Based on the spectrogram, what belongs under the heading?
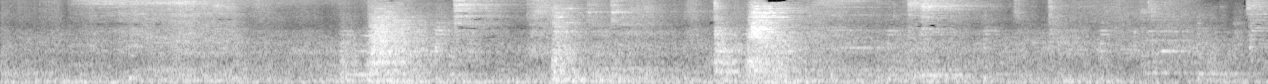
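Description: Freight train of covered hopper cars rolling past close by: a steady rumble of steel wheels on the rails, with a few louder clacks of wheels passing over the track about two, three and four seconds in.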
